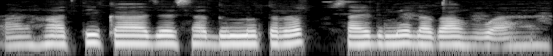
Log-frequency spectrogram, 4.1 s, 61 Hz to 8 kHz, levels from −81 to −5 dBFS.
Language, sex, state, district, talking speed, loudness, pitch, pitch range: Hindi, female, Bihar, Kishanganj, 160 wpm, -18 LUFS, 175 Hz, 165-180 Hz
